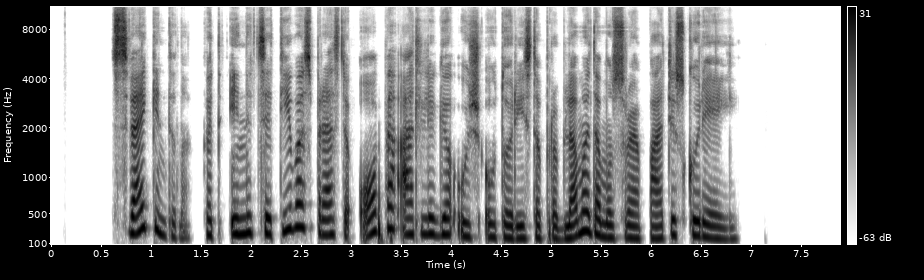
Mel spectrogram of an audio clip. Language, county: Lithuanian, Klaipėda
